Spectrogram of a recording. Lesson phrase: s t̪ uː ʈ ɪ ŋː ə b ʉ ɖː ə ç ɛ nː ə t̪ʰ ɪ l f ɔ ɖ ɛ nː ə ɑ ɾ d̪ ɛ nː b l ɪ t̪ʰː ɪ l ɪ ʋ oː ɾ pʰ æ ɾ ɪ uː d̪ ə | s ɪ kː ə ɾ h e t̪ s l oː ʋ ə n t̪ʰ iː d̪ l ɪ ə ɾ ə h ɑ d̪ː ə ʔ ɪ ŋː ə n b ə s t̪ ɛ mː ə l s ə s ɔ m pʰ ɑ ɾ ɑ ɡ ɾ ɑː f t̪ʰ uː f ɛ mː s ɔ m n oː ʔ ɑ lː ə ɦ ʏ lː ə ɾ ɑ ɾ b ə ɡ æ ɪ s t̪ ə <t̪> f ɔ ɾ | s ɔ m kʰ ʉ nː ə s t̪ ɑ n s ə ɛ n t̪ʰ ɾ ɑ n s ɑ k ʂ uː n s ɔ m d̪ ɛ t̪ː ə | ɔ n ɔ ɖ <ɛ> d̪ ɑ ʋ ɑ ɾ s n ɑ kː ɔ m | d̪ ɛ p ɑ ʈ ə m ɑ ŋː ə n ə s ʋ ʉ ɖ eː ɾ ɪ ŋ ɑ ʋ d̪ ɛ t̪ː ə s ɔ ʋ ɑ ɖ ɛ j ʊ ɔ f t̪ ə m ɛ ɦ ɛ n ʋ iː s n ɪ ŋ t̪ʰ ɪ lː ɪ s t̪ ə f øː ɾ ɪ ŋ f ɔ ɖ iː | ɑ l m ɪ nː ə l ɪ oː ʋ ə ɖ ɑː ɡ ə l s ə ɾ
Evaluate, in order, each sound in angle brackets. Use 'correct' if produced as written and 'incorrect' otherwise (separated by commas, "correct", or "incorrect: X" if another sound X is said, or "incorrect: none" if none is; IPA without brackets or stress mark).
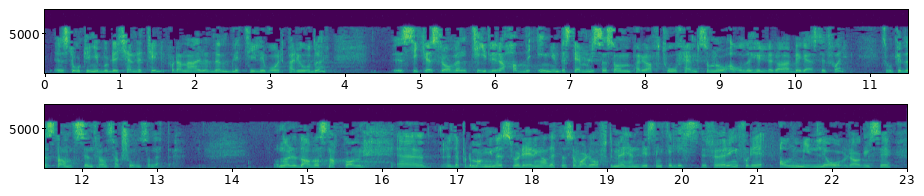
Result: correct, correct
